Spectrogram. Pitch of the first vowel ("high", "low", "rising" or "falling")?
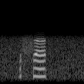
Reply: high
